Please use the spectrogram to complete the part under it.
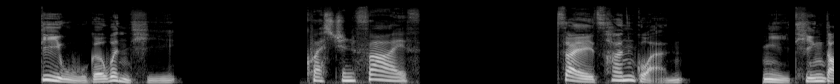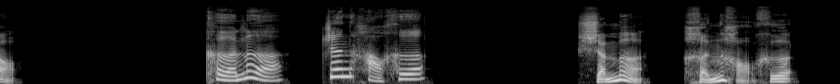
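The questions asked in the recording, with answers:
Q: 什么很好喝?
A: 可乐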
